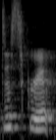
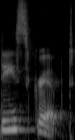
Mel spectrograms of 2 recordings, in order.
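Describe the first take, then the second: First: The stress is on the second syllable. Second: The stress is on the first syllable. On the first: The speaker calls it right. "it's Descript because I had to Google it" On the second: The speaker calls it wrong. "my southern butt likes to enunciate the first parts of words"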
